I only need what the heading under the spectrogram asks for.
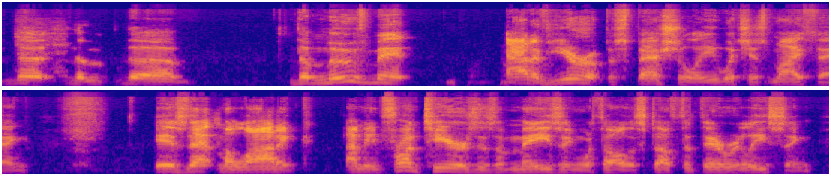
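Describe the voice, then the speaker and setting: A talk show host interviews a musician in a casual chat, his manner informal, rambling and encouraging. He has a mid-range, slightly bright voice and talks at normal speed.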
